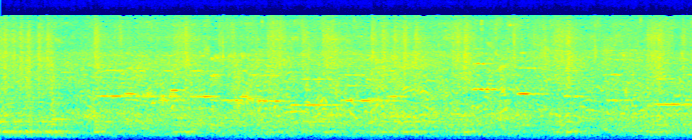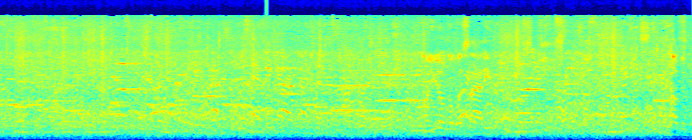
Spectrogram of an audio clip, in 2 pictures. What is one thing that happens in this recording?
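A large crowd of men and women talks and murmurs loudly in a reverberant hall.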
